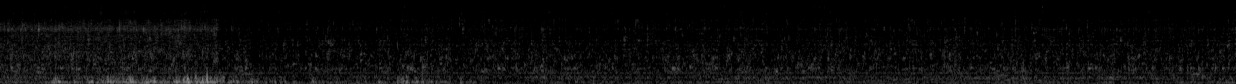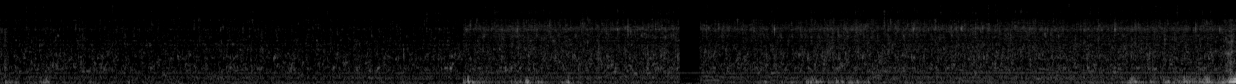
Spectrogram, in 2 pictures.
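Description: Water gently flows and trickles in a soft, continuous wash at low level, with a low steady hum and a few louder rushes near the start and middle.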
